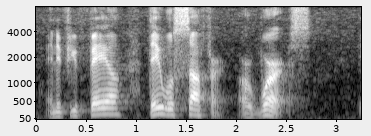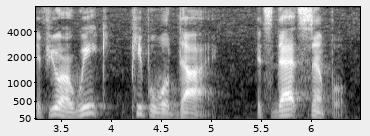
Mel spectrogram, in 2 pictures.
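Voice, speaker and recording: Man acting a stern superhero coach, very animated pitch. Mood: grave, commanding. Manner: blunt, authoritative, commanding. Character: stern, demanding male superhero coach lecturing his young trainees. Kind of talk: audiobook character dialogue.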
